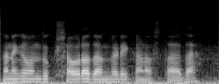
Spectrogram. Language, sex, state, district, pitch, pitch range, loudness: Kannada, male, Karnataka, Bangalore, 120 Hz, 105-125 Hz, -16 LUFS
